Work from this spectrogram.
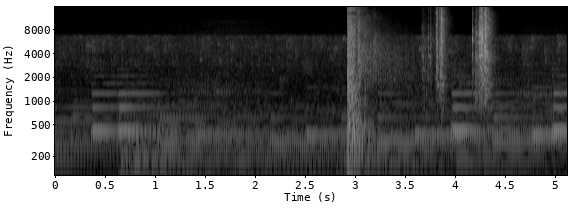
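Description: A single sharp gunshot fired while hunting dinosaurs in Carnivores Dinosaur Hunt, a loud close crack breaking over a steady droning game soundscape, followed by two shorter sharp clicks.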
